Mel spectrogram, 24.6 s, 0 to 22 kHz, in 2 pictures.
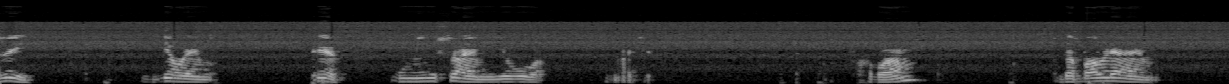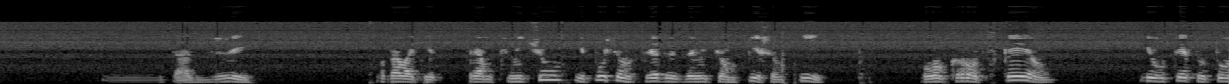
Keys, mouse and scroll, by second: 1.0-2.2 middle drag, 3.0 s, 7.7 click, 8.2-9.3 middle drag, 10.2-10.7 middle drag, 10.8 g, 16.1 click, 16.5 scroll up 1, 16.7-17.8 middle drag.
